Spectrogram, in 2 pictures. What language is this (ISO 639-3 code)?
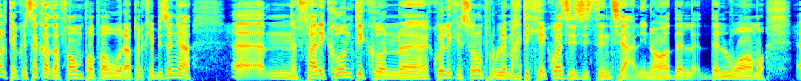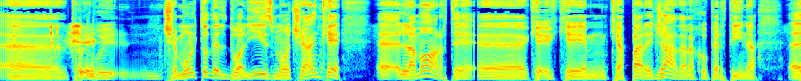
ita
